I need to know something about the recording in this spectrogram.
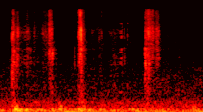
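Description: A deck of tarot cards being shuffled by hand: a few faint, irregularly spaced card flicks and slaps.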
